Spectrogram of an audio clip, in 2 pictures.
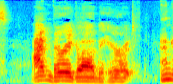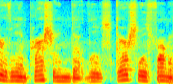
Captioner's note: none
